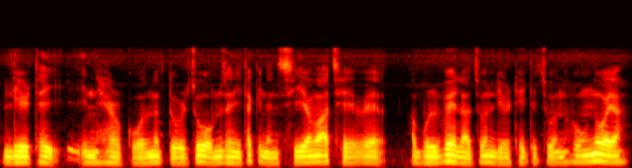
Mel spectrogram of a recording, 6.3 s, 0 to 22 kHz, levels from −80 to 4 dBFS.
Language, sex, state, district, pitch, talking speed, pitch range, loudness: Mizo, male, Mizoram, Aizawl, 100 Hz, 255 wpm, 95-105 Hz, -20 LUFS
